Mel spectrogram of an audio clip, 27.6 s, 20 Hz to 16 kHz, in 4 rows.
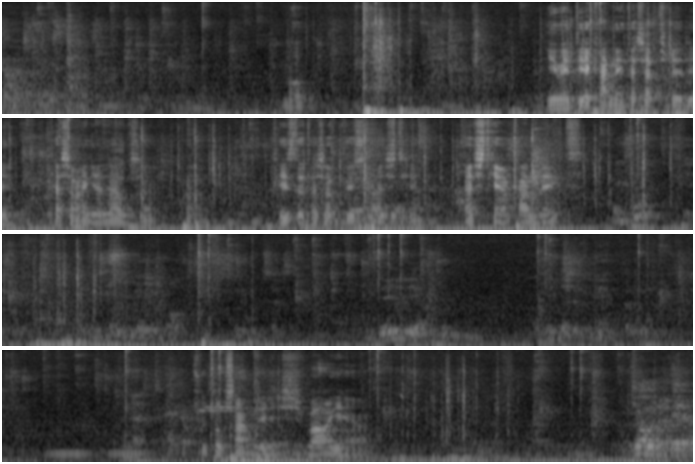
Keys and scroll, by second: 3.7 p, 7.9 F4, 10.1 f, 11.7 2, 14.1 alt+r, 24.9 alt+r.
